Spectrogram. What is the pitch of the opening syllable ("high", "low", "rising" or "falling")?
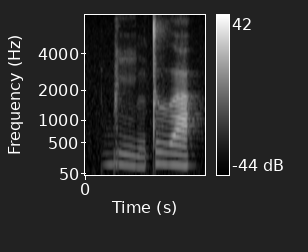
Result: low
